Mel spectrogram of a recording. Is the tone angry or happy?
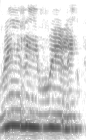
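happy. The voice sounds happy and cheerful. "a really, really happy tone of voice"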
